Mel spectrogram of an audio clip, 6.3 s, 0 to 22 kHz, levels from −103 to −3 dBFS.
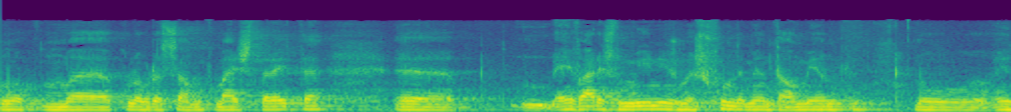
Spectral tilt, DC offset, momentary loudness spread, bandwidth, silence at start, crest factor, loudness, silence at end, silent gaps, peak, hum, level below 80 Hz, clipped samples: -8 dB/octave; 0.1%; 9 LU; 11 kHz; 0 s; 10 dB; -12 LUFS; 0 s; none; 0 dBFS; none; -38 dBFS; 0.3%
